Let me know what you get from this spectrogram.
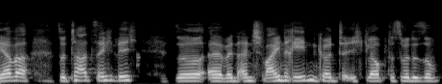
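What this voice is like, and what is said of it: Usual voice. Nothing is said of it.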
